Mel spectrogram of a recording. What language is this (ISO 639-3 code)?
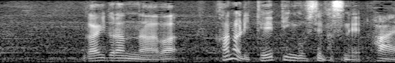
jpn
